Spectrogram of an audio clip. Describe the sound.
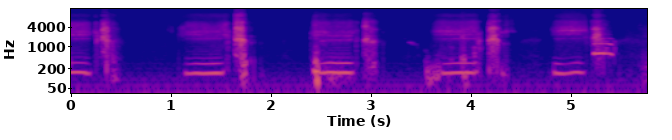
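A voice imitates Elon Musk's heavy breathing during an interview: a steady series of about five loud, raspy, voiced inhale-exhale bursts, with brief gaps between them and no words.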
